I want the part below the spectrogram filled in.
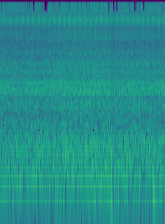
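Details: Toyota Innova gasoline, restarted after fixing crank-no-start: fires and holds a steady even idle under heavy hiss, no stumbling or misses; runs normally.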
